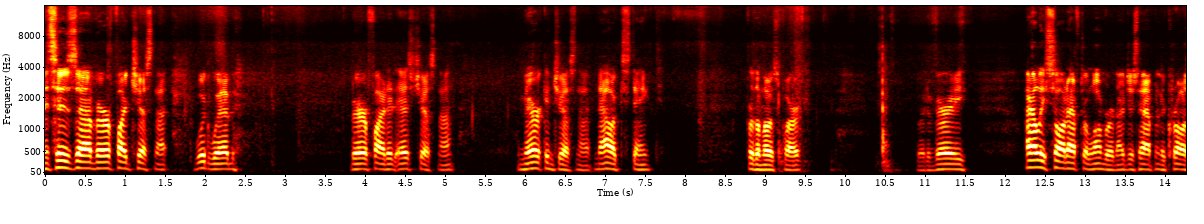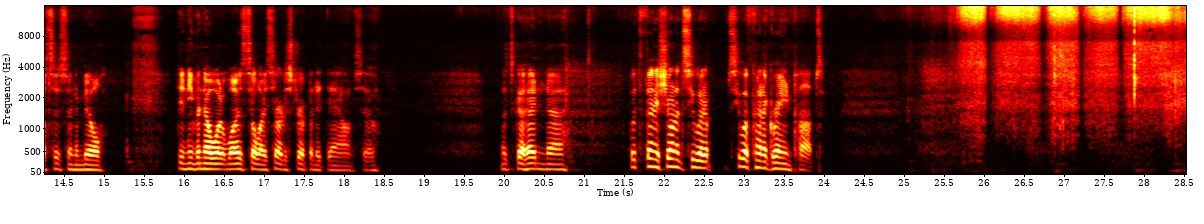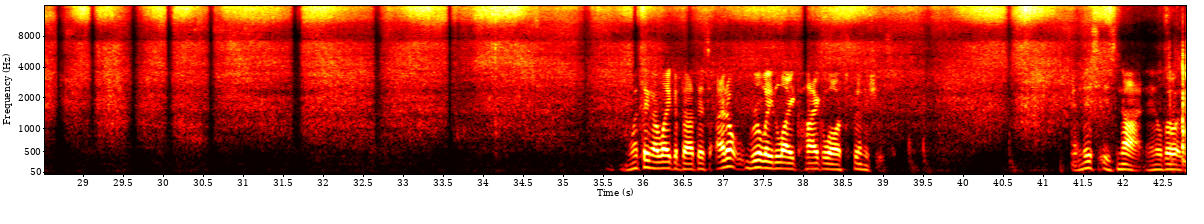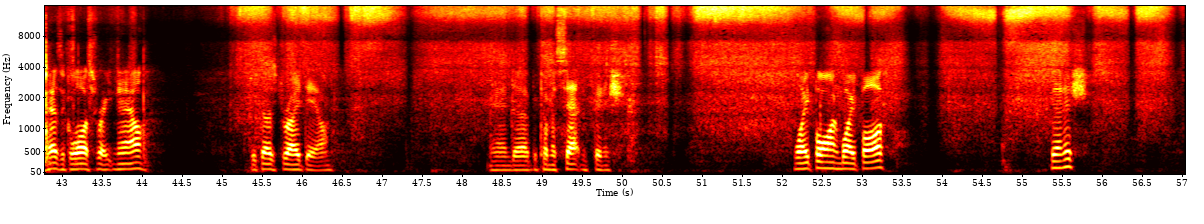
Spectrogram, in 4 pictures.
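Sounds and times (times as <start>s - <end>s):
cloth rag rubbing wood: 0.0s - 5.1s, 25.1s - 44.2s, 44.9s - 57.0s.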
